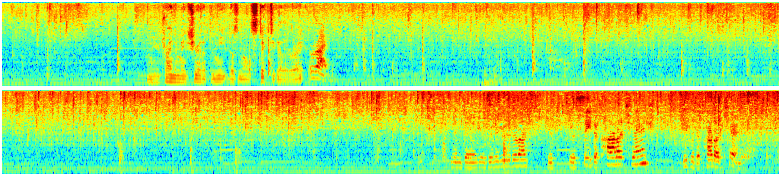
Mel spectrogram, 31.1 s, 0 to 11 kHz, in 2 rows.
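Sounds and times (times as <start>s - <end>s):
meat sizzling in a pan: 0.0s - 31.0s.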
